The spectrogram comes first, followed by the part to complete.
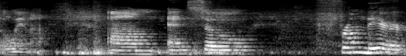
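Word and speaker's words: Alanna: the Lioness series with Alana, and then Alana, I guess as she's called. I've always pronounced it Alana.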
